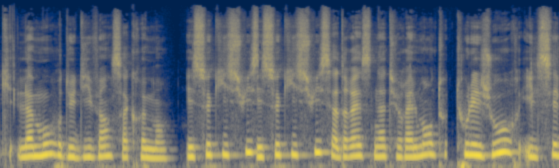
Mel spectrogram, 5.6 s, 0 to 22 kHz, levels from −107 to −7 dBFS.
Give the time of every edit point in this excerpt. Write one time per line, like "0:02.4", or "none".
0:01.8
0:02.5
0:04.4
